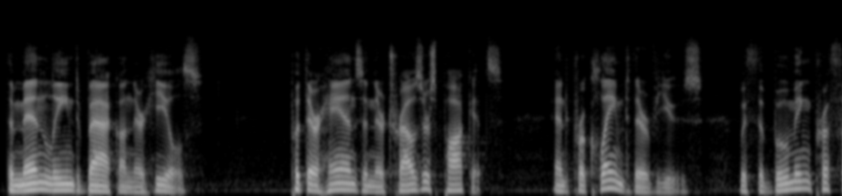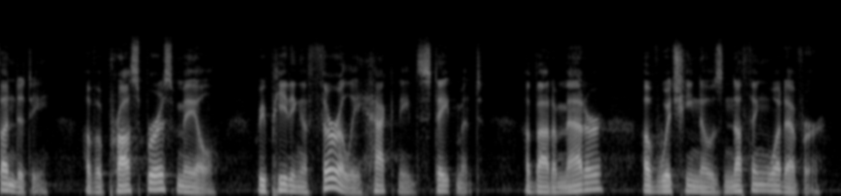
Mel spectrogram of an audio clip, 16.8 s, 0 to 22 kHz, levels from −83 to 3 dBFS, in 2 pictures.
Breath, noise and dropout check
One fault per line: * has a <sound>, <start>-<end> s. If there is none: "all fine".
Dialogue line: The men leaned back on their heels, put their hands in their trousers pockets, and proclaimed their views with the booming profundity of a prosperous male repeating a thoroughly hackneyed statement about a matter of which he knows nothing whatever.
all fine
